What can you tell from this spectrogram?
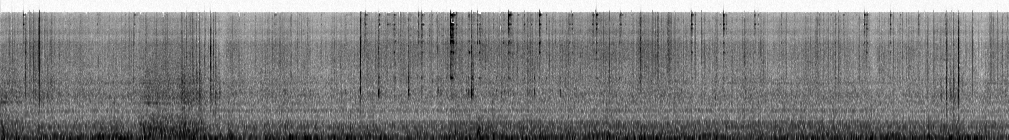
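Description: Car cabin noise while driving in heavy rain: a steady low rumble of the car and its tyres on the wet road, with scattered light ticks of rain striking the windshield and roof.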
